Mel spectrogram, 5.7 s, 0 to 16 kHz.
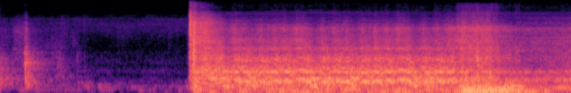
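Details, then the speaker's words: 1971 Lincoln Mark III barn find on old gas, fuel line just reconnected: after silence it catches with a sudden loud burst and stumbles roughly for a few seconds, never running cleanly; it cranks and fires but won't start, cause unconfirmed. "Alright, so let's try this again. It wanted to fire. We got the key on."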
